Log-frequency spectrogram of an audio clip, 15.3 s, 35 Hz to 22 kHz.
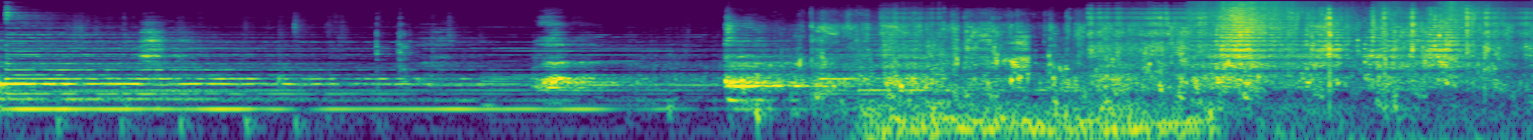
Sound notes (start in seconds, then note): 7.2 coughing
